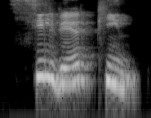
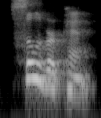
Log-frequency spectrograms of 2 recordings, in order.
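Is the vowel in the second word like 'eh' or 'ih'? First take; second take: ih; eh. First: The second word has an 'ih' vowel. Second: The second word has an 'eh' vowel. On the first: The speaker calls it wrong. "Wrong. This is a wrong pronunciation" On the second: The speaker calls it right. "It's silver. Silver pen"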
